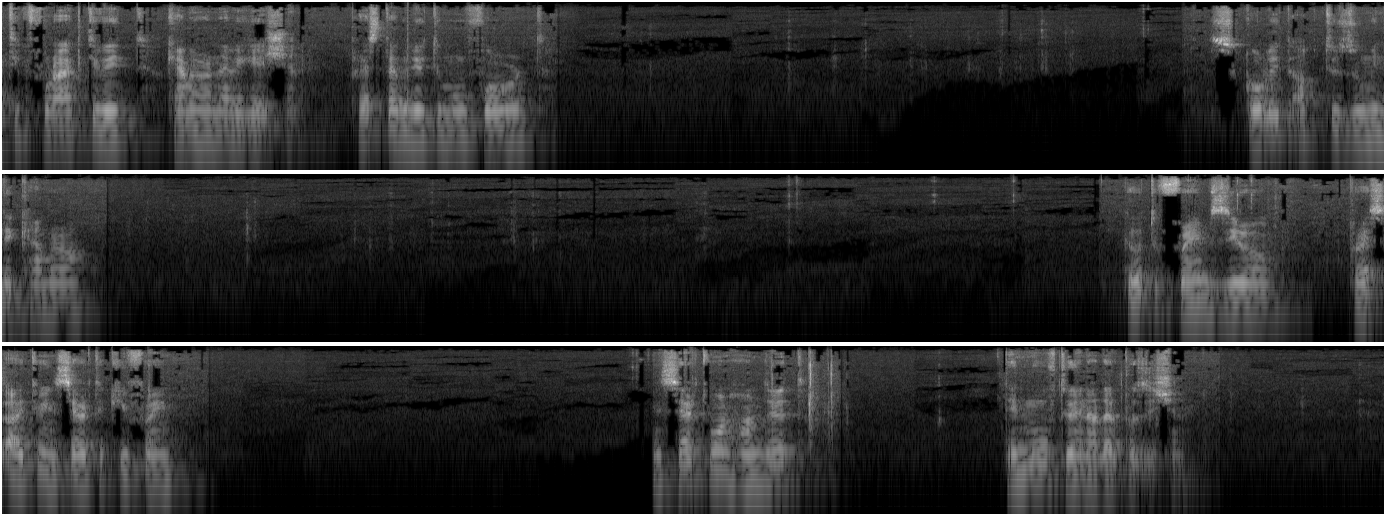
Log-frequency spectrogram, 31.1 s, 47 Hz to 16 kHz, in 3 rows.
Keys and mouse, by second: 2.3 shift+`, 2.4 shift+w, 4.9-5.9 shift+KP_Add, 5.9-8.4 typing, 6.1 KP_Subtract, 6.3 KP_Subtract, 6.3 KP_Subtract, 6.4 KP_Subtract, 6.5-6.8 KP_Subtract, 12.1-16.1 typing, 17.3 click, 19.5 click, 21.9 i, 25.4-27.7 drag, 26.9 KP_0, 29.0-31.0 typing.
